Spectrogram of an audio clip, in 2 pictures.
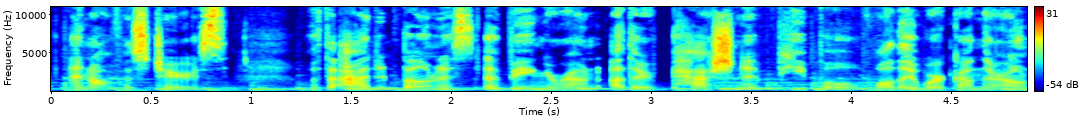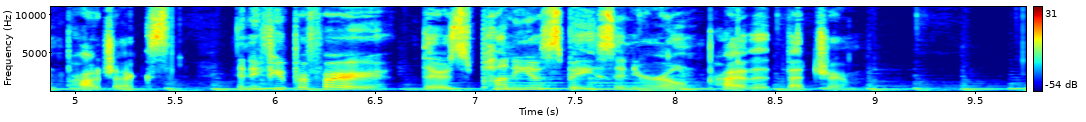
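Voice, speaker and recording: A woman narrates a promotional video in a polished, upbeat voice at a mid pitch. Loud background music plays under her voice-over.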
